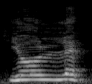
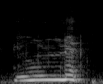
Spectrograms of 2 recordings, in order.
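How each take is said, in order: First: The second syllable begins with an l sound. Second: The second syllable begins with an n sound.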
